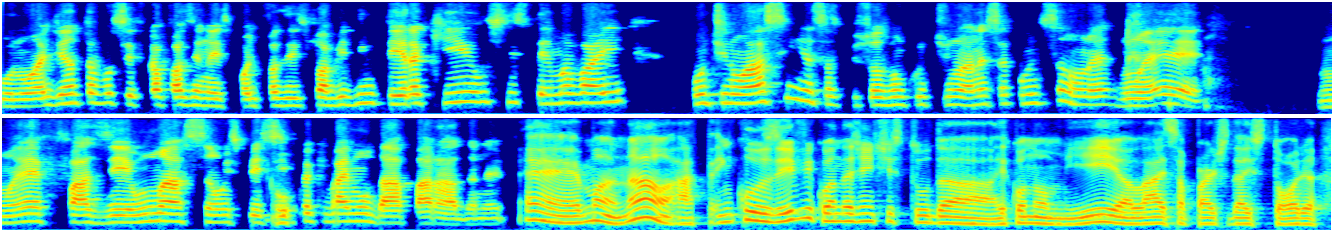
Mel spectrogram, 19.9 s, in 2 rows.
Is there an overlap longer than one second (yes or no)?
no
